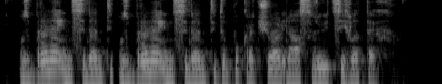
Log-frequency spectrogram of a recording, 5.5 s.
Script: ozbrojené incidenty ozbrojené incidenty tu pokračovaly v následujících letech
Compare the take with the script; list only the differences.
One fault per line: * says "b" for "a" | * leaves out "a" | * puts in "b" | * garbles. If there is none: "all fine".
all fine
